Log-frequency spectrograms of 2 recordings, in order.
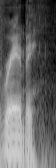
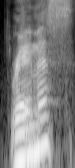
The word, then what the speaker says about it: Ramis: it's pronounced rainy Oh Ramos yeah and I did think it's pronounced rainy screaming Sam Raimi no there's no I know that I thought they were both pronounced Raimi no spelled and pronounced differently pronounced the same Wow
